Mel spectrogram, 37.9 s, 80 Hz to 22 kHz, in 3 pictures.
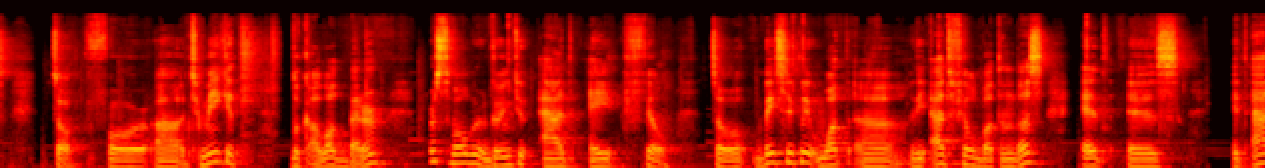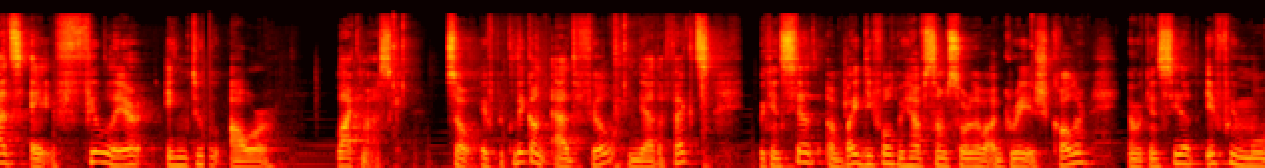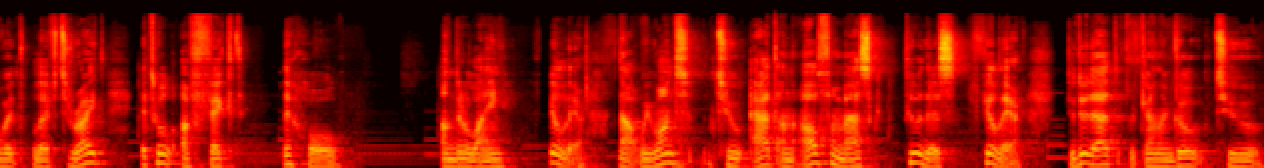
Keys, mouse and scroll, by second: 5.0 click, 8.0 click, 9.5 click, 10.9 click, 16.6 click, 18.8 click, 23.0 click, 36.2 click.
